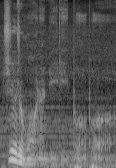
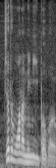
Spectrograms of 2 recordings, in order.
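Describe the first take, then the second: First: It is said in a low, suspicious voice. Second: It is said in a normal voice.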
